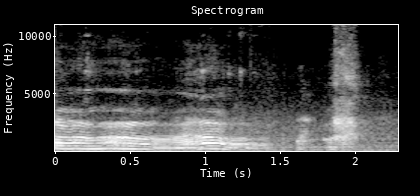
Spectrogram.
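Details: Khybee, a pet Miniature Schnauzer, protests indoors as his owner makes the bed in the morning: a loud, wavering moan sliding up and down, then short fainter whimpers, with household rustling behind.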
